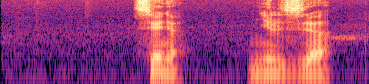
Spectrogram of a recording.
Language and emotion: Russian, angry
